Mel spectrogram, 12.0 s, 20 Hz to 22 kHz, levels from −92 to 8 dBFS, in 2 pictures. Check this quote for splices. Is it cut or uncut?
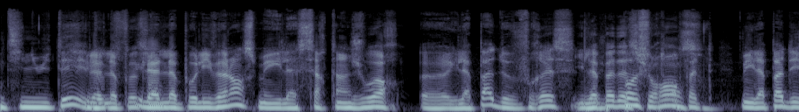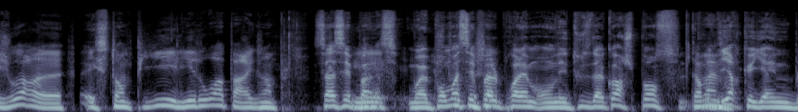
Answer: cut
